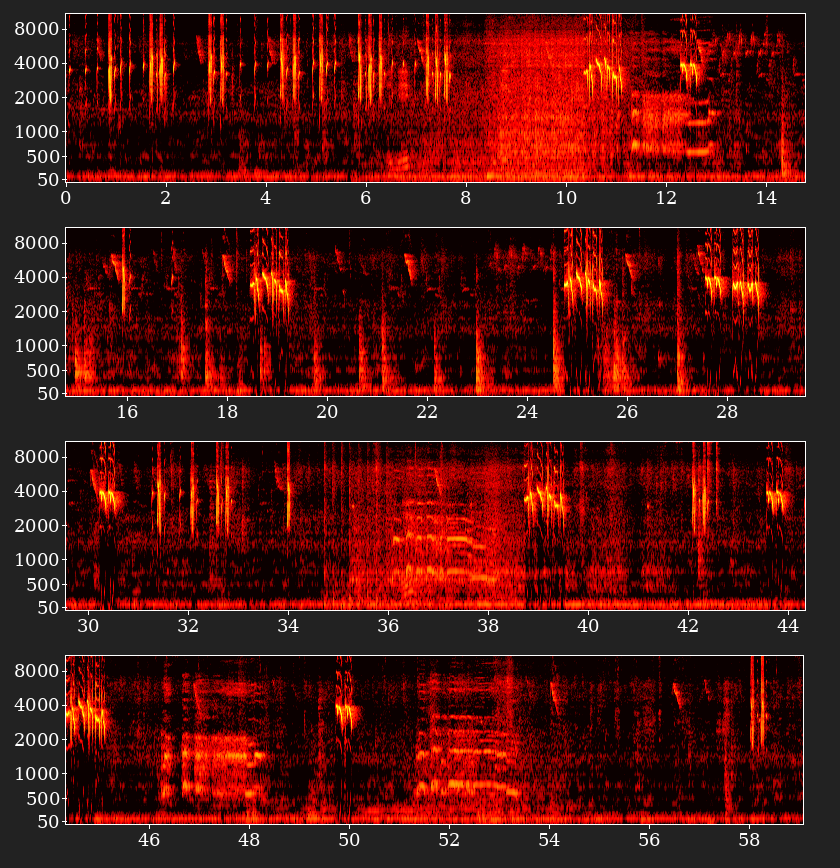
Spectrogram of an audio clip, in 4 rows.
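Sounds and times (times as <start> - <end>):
songbird chirping rapidly: 0.0 - 8.1, 9.6 - 11.3, 12.3 - 20.5, 21.2 - 26.3, 27.2 - 28.9, 29.7 - 34.2, 38.7 - 39.8, 41.0 - 42.6, 43.4 - 45.4, 49.6 - 50.3, 56.5 - 58.6.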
